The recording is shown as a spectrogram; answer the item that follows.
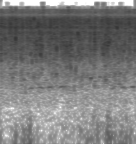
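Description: Mountain water rushes steadily along a stream, a close, continuous broadband wash with low gurgling swells, no voices over it.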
